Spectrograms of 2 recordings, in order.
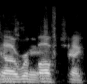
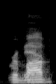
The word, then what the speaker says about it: Hrubovcak: It's Hrubovcak though. The H is silent. Okay. Hrubovcak.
